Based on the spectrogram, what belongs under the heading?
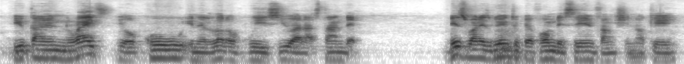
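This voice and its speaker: A man from Ghana with a fairly low voice talks through a screen-recorded coding lesson, one step at a time. He often poses a quick question and answers it himself. Faint hiss and keyboard clicks sit under his voice. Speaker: programming tutor.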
